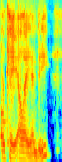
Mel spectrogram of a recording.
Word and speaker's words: Okland: Specifically Oakland Construction, or Auckland, I don't know how to say it, it's Okland.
